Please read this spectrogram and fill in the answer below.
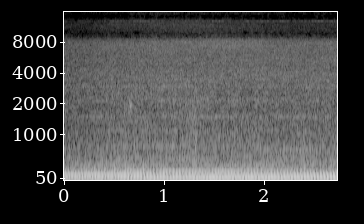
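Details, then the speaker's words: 1996 Suzuki Jimny K6A JA22W RHD with aftermarket lift kit, still on cold start: revs drop back to a slightly high idle with an even low rumble, steady firing, no knocks or misses; normal cold idle. "Right back down to idle. Again, it's still at cold start, so it's going to idle a little bit higher because it's an older vehicle. But once it warms up, it will idle perfectly."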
